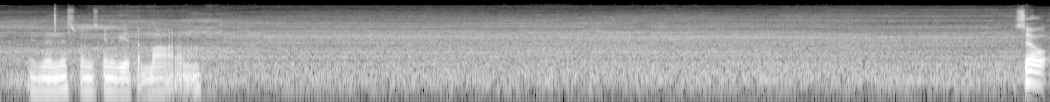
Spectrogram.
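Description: A heat gun blows with a steady whooshing hiss.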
